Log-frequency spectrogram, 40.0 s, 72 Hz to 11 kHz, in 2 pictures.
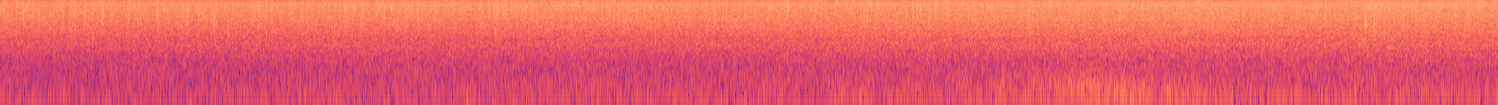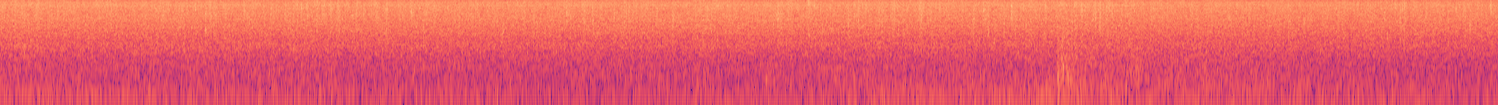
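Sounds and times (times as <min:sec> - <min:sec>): heavy rain: 0:00.0 - 0:39.9
thunder rumbling: 0:33.6 - 0:37.2.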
